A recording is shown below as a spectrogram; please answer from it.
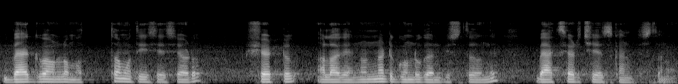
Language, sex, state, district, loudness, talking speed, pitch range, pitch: Telugu, male, Andhra Pradesh, Chittoor, -21 LUFS, 125 wpm, 110-120 Hz, 115 Hz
